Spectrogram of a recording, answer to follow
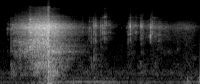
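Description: A sword in its duct-taped bamboo sheath being handled and shifted, giving one brief swishing scrape that swells and fades within the first second, followed by a few faint clicks.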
